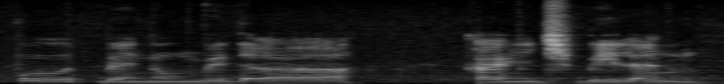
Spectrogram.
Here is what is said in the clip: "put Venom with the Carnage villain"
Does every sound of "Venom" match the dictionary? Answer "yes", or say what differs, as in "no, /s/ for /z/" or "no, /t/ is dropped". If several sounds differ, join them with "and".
no, /b/ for /v/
